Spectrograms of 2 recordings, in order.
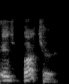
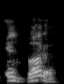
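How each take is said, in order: First: Butter is said in a careful, formal way. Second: Butter is said in a casual Bronx way.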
